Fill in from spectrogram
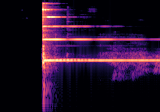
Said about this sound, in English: I have purchased a bell, and the podcast continues to make us lose money. I used a gift card on this.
